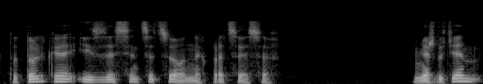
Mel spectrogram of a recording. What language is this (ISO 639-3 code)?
rus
